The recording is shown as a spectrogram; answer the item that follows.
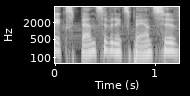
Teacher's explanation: the way I say expensive and expansive sound so similar. It's like I don't actually have a merger between those vowels, but if I talk quickly, it kind of does.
